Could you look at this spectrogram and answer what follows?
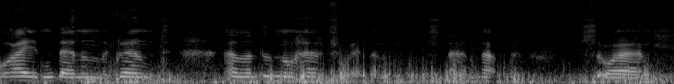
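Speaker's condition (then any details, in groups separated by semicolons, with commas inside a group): Cerebral palsy; speech difficulty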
